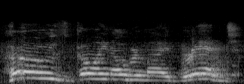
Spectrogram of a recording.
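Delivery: loud, slow troll roar; drawn-out, booming challenge; menacing troll. Acted. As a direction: bellow it like an angry troll. Troll challenges the little goat.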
